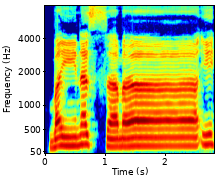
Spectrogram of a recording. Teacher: یہ لمبی مد ہے، 4 الف کے لمٹ میں کھینچنا ہے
